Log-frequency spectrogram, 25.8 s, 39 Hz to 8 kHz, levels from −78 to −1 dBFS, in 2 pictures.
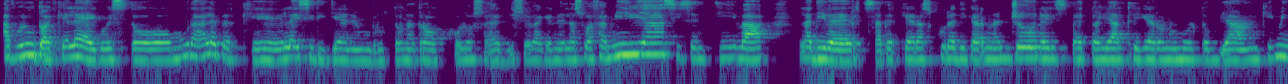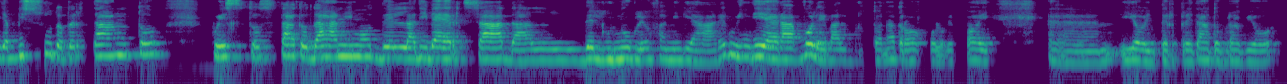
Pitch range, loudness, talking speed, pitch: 180-210 Hz, -28 LUFS, 140 wpm, 190 Hz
